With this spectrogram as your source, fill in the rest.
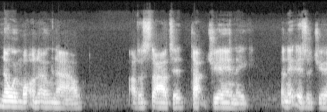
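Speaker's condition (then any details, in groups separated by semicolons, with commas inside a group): Motor neurone disease; terminal, no cure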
